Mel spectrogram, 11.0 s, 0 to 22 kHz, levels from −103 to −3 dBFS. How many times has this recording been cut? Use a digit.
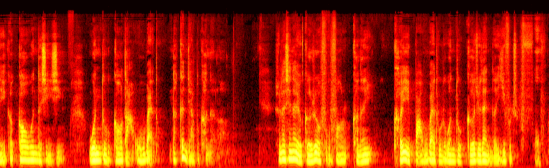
1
